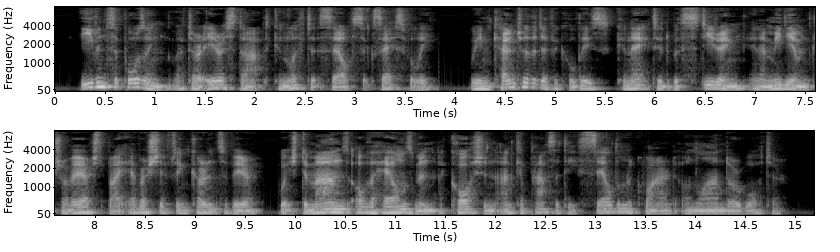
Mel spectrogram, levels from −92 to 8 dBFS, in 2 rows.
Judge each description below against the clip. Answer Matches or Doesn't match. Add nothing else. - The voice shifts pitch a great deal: Doesn't match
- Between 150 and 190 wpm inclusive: Matches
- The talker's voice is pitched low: Matches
